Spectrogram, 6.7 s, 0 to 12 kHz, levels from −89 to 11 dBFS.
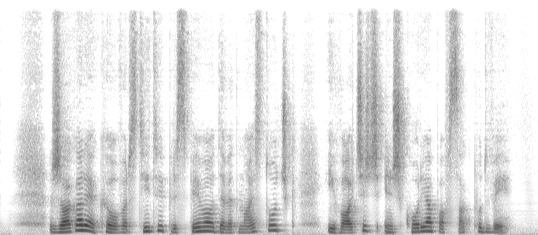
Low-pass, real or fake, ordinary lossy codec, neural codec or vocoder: none; fake; none; codec, 24 kHz, 0.9 kbps, DualCodec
